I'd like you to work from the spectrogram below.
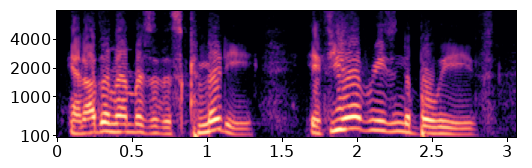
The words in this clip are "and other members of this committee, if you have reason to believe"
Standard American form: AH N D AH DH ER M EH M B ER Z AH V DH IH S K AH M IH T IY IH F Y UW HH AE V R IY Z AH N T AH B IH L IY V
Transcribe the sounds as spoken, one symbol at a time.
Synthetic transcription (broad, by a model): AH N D AH DH ER M EH M B ER Z AH V DH IH S K AH M IH T IY IH F Y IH V R IY Z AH N T AH B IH L IY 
